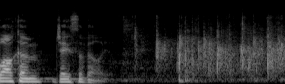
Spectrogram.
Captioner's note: applause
